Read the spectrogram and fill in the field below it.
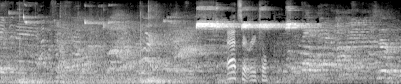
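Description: Young girls shout and call out to each other in an echoing hall.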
